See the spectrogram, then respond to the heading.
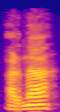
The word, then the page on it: arná: Apatani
